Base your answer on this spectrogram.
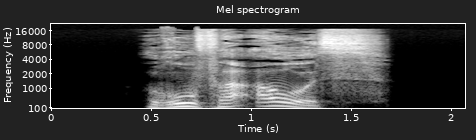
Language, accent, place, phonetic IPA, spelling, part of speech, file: German, Germany, Berlin, [ˌʁuːfə ˈaʊ̯s], rufe aus, verb, De-rufe aus.ogg
- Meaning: inflection of ausrufen: 1. first-person singular present 2. first/third-person singular subjunctive I 3. singular imperative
